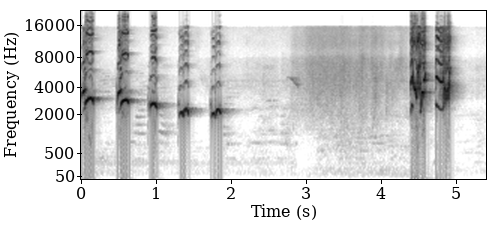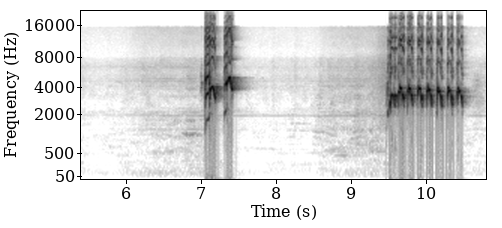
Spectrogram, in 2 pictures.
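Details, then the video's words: Lesser green leafbird masteran song for teaching birds fighting sparrow, lovebird and hummingbird phrases: a descending series of sharp notes, scattered squeaks, then a closing burst of rapid chatter. "MASTERAN CUCAK IJO GACOR BONGKAR ISIAN GEREJA TARUNG,LOVEBIRD,KOLIBRI"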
